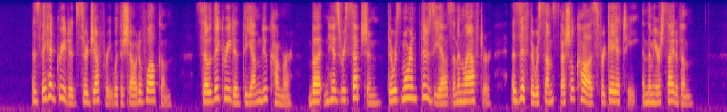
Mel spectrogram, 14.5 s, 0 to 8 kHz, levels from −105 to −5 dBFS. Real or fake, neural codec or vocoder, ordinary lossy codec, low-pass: fake; codec, 16 kHz, 0.8 kbps, ZipCodec; AAC, 48 kbps; 7.2 kHz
